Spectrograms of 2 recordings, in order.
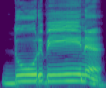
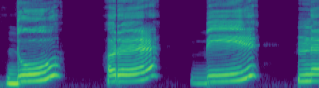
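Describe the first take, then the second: First: One slow, unbroken word; blended word. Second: Drawn-out syllables, clearly separated. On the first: Teacher showing what the syllables make, slowly blended. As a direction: join the pieces and stretch the word. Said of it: "तो मिलके बन जाएगा". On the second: Teacher spelling out a word for learners, syllable by syllable. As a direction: sound it out piece by piece. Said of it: "एक एक अक्षर का उच्चारण करके". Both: Shown as a demonstration.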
